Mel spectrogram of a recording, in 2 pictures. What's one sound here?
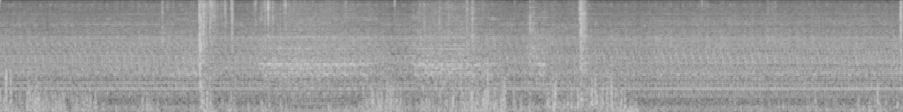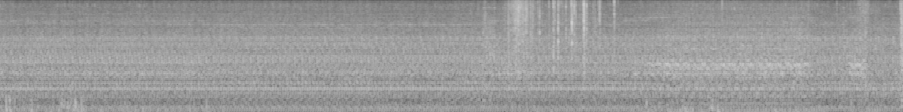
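A log splitter's hydraulics whine as the wedge pushes down.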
